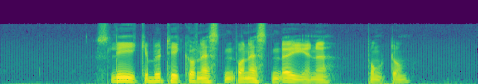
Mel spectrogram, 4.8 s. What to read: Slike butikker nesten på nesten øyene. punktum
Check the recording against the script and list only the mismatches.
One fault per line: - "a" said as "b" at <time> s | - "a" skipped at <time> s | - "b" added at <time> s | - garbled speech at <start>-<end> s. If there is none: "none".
none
